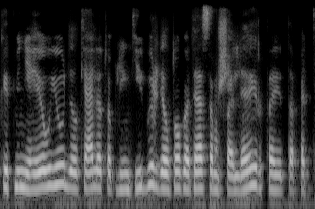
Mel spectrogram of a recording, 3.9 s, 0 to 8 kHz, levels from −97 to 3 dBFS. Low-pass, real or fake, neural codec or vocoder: 7.2 kHz; fake; codec, 16 kHz, 2 kbps, X-Codec, WavLM features, trained on Multilingual LibriSpeech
